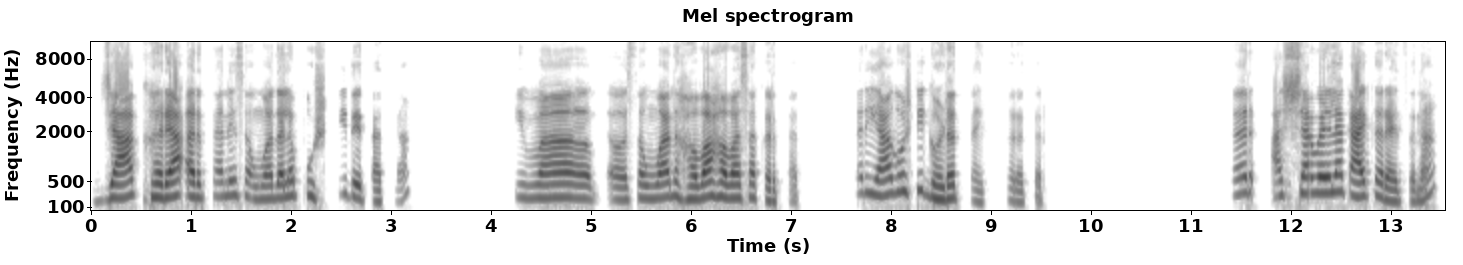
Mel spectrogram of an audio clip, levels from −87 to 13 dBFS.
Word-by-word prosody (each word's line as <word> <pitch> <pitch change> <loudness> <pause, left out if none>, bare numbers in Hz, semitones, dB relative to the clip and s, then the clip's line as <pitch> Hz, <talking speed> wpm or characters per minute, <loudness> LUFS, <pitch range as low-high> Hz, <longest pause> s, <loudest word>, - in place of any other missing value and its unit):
ज्या 230 +2 +5 0.2
खऱ्या 235 +1 +6 0.2
अर्थाने 245 +3 -6
संवादाला 225 0 -1
पुष्टी 265 +3 -9
देतात 200 -8 -4
ना 180 - -18 1.1
किंवा 225 -1 -2 0.6
अ, 200 -1 -6
संवाद 225 +3 -1
हवा-हवासा 230 +1 +3
करतात. 180 -3 -9 0.6
तर 295 - -11
या 275 -3 +1
गोष्टी 330 +2 -4
घडत 220 -4 0
नाहीत 170 -2 -15 0.2
खरं 175 -3 -13
तर. - - -16 1.9
तर, 300 +3 -3 0.3
अशा 265 +4 -1
वेळेला 305 +2 +4
काय 245 -3 +5
करायचं 185 -9 -4
ना 225 +9 -7
230 Hz, 110 wpm, -24 LUFS, 215-255 Hz, 1.9 s, खऱ्या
